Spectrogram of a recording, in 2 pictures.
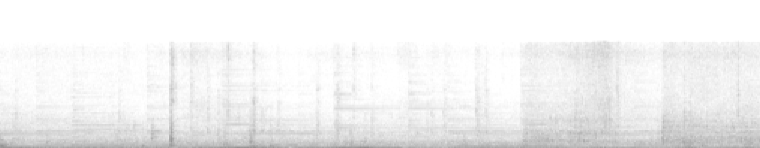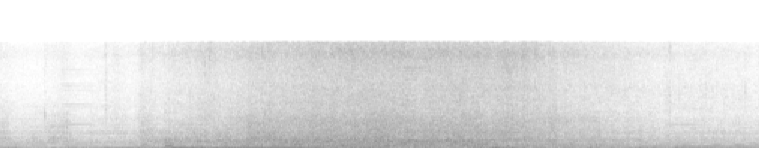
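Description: Ford Bronco Raptor driving through a flooded dirt trail, heard from inside the cab: the engine runs low under a rush of water splashing against the tyres and body, which builds and is loudest about six to nine seconds in, then eases.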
